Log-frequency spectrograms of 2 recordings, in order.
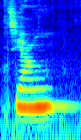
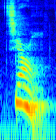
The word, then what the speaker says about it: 将: It can be pronounced as jiāng, jiàng, or qiāng, according to different context.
